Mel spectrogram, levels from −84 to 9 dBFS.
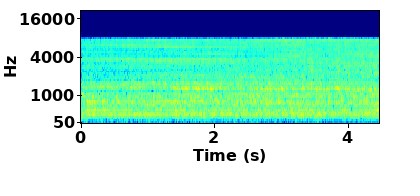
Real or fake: real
